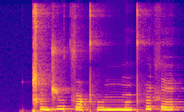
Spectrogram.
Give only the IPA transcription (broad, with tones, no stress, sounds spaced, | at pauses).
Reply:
ǁ ə̃˧ d͡ʒ u˦˨ t͡s ɒ˦˨ t̪ʰ u˧ mː ũ˨ t̪ʰ ə̃˦ ɬ ɛ˦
